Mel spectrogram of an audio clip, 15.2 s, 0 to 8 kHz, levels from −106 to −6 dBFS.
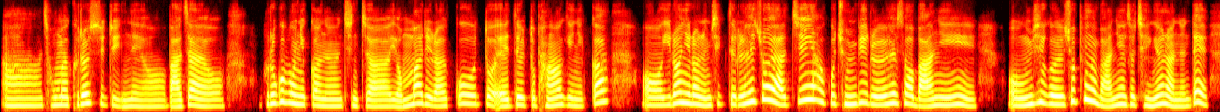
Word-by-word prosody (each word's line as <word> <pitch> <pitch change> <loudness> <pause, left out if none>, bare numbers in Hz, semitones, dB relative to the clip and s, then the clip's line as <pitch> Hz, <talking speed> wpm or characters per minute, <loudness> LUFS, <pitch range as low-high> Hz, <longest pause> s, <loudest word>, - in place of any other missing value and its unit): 아 190 0 -3
정말 205 +1 -2
그럴 230 +4 +2
수도 225 -6 -9
있네요. 165 -1 -6
맞아요. 175 +1 0 0.5
그러고 245 +5 +1
보니까는 195 -7 0
진짜 170 -3 -3
연말이라고 205 +4 0
또 210 -5 -1
애들도 195 +3 0
방학이니까 195 +7 -1 0.4
'어 200 0 0
이런, 245 +7 +2
이런 230 -4 +3
음식들을 220 +3 -1
해 285 - +4
줘야지.' 310 - +3
하고 290 -8 0
준비를 225 -1 +1
해서 245 -2 +2
많이 200 +2 +1 0.4
어 195 - -1
음식을 225 +1 +2
쇼핑을 305 - +2
많이 185 +1 0
해서 220 -1 +1
쟁여 195 +3 0
놨는데 205 +5 0
205 Hz, 290 characters per minute, -14 LUFS, 185-235 Hz, 0.5 s, 해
